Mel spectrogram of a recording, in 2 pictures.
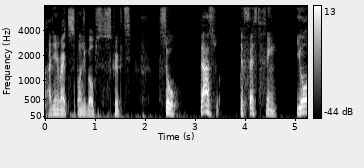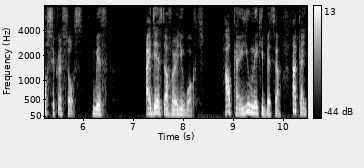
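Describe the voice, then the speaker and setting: A young Nigerian-accented YouTube creator gives a casual, joking tutorial straight to camera, animated and full of playful asides. His voice is medium in pitch, and the recording has no echo.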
